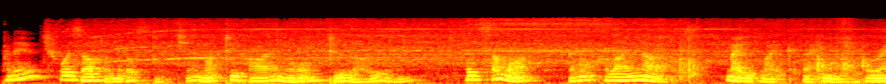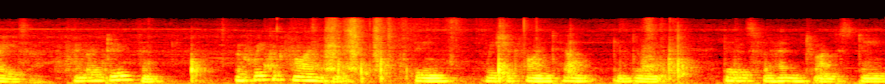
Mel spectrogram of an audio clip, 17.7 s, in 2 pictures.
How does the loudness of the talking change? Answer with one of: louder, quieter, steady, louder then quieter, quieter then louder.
steady.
